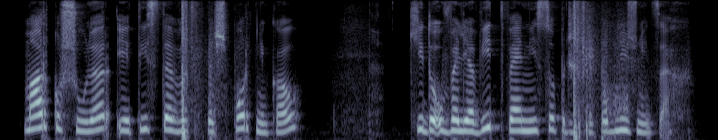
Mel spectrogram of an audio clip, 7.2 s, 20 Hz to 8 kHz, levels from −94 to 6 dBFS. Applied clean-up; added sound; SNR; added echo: neural mask model RNNoise.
